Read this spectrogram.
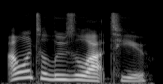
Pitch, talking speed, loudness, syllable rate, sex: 215 Hz, 295 wpm, -19 LUFS, 6.0 syllables/s, female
